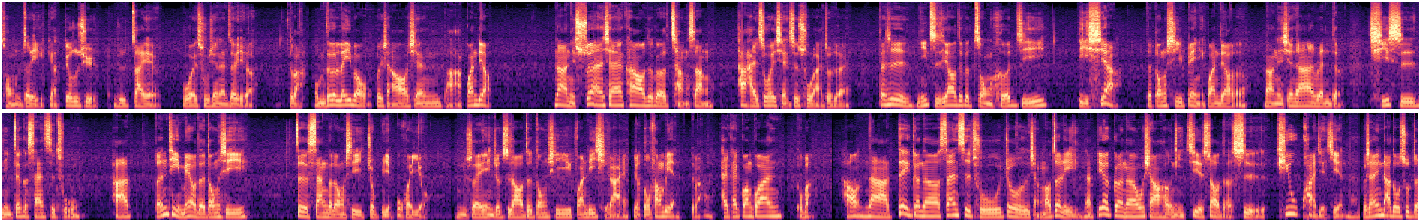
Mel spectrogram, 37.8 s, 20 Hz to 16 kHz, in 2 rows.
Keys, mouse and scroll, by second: 0.6 click, 3.9 ctrl+z, 4.0 right click, 6.0 click, 9.7 right click, 10.4 right click, 16.8 click, 17.6 click, 29.9 click, 30.2 click, 32.5 shift+middle click.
